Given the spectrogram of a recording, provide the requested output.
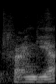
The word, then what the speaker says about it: Trangia: So this is the Trangia, or Trangia, I think they pronounce it.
